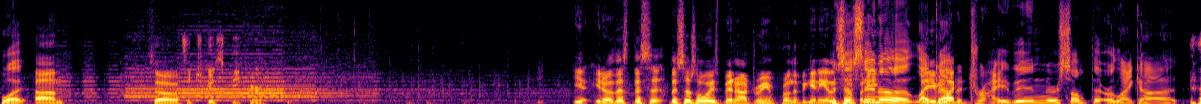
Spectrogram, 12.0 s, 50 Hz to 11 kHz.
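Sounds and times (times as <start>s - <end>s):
car horns honking together: 0.4s - 7.5s.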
